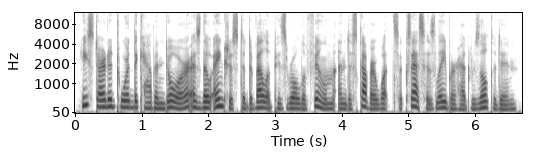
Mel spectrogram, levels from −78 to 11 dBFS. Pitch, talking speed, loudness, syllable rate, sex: 185 Hz, 215 wpm, -19 LUFS, 5.5 syllables/s, female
